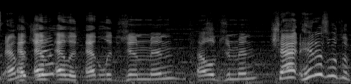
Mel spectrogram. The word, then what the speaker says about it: elijmin: I think it's elijmin. Chat, hit us with the phonetics. We struggling over here. That's elijmin, elijmin.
